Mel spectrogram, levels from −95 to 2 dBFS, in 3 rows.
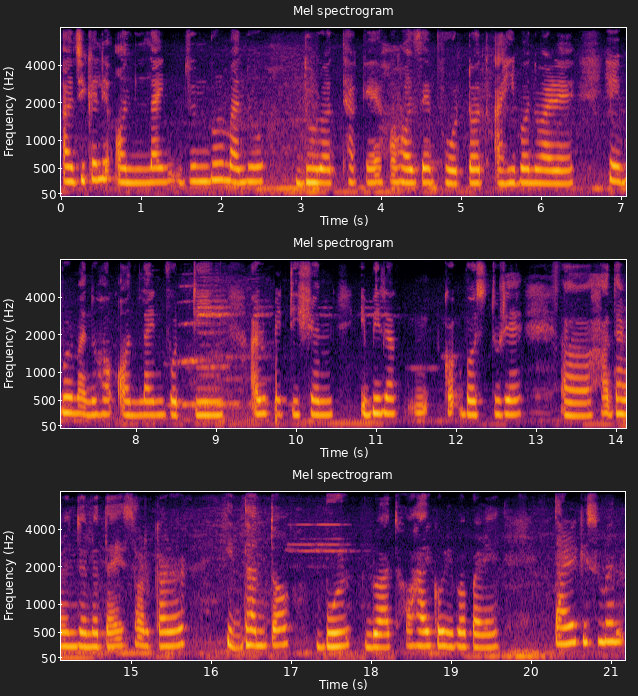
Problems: none marked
